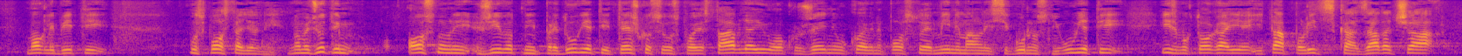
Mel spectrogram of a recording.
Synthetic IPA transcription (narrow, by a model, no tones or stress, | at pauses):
mo̞ɡlibit̪i | uspo̞st̪aʋʎenino̞me̞d͡ʑut̪im | o̞snoʋniʒiʋo̞t̪nipɾe̞d̪uːʋje̞t̪it̪e̞ːʃko̞seuspost̪aʋʎajuokɾuʒe̞ːɲuuko̞jomne̞po̞st̪o̞je̞minimalnisiɡuːɾnosniuːʋje̞t̪i | izboɡt̪o̞ɡaje̞it̪aːpo̞lit̪si̥skazad̪at͡ɕa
